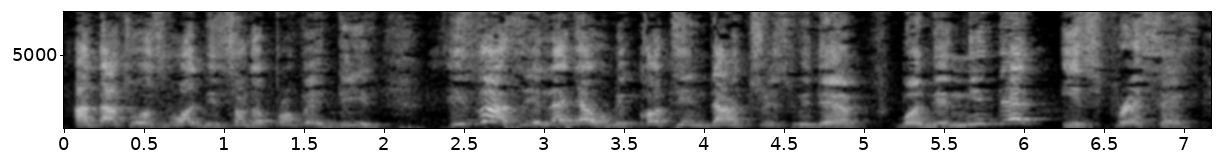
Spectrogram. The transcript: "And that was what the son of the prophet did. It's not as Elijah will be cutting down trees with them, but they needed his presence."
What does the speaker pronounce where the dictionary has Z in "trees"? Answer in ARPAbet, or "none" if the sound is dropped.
S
